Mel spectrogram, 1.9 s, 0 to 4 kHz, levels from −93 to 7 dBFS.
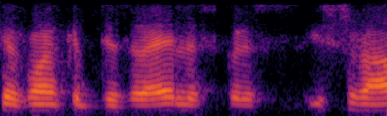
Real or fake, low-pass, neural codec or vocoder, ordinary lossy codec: real; 3.6 kHz; none; Opus, 16 kbps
